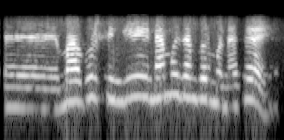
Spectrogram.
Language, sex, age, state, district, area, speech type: Bodo, female, 30-45, Assam, Chirang, rural, conversation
